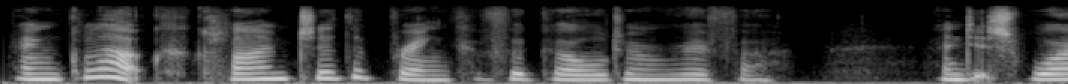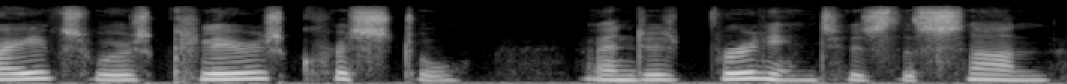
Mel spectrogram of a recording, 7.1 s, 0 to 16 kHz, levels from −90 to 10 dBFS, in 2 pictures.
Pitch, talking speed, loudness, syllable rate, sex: 230 Hz, 200 wpm, -19 LUFS, 5.0 syllables/s, female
